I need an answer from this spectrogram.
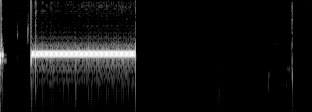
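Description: Telephone line tone during a call transfer: one steady, unbroken tone of about two seconds, followed by near silence with a few faint clicks.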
